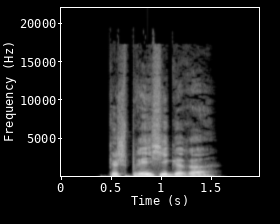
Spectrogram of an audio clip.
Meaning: inflection of gesprächig: 1. strong/mixed nominative/accusative feminine singular comparative degree 2. strong nominative/accusative plural comparative degree
- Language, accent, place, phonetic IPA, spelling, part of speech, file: German, Germany, Berlin, [ɡəˈʃpʁɛːçɪɡəʁə], gesprächigere, adjective, De-gesprächigere.ogg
